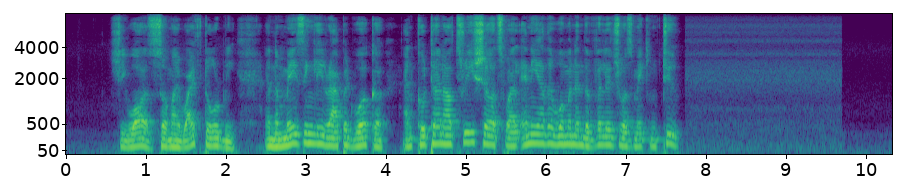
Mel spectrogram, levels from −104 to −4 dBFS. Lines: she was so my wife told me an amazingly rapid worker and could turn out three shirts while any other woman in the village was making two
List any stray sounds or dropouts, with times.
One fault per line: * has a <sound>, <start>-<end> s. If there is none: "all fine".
all fine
